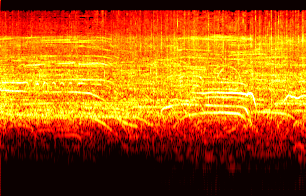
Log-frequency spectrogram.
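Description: A large stadium crowd sings along in unison.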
